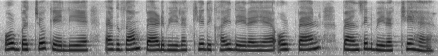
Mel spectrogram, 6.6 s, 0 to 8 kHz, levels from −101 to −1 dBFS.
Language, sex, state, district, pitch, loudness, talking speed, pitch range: Hindi, female, Uttar Pradesh, Saharanpur, 240 Hz, -15 LUFS, 165 wpm, 220-255 Hz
